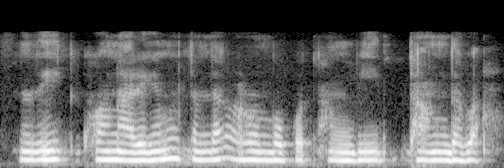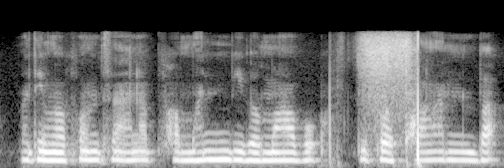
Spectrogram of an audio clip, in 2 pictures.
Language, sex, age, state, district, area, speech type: Manipuri, female, 30-45, Manipur, Bishnupur, rural, spontaneous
